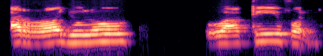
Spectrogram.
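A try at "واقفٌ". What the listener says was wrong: Waknya panjang.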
